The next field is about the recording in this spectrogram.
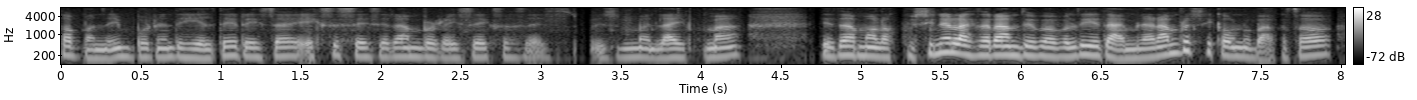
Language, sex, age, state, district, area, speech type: Nepali, female, 45-60, West Bengal, Darjeeling, rural, spontaneous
